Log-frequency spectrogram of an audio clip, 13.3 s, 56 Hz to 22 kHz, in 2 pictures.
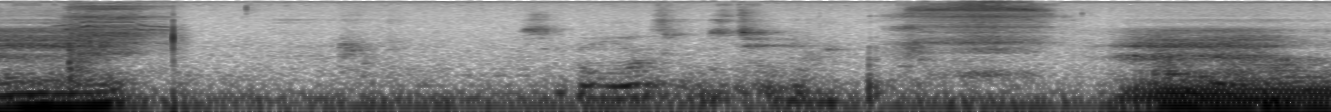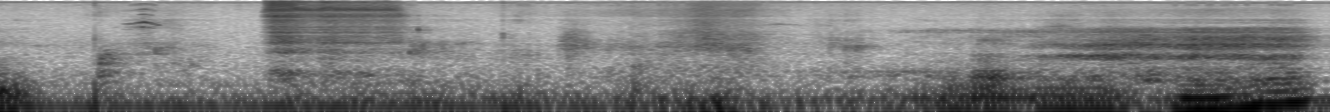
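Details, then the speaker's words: Several sleeping dogs snoring, one identified as Tank: low, rough snoring breaths about 10 per minute with occasional snorts. "There's all these dogs snoring. Who is? Tank."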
